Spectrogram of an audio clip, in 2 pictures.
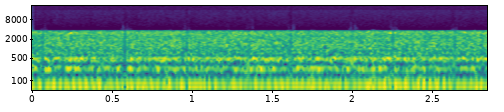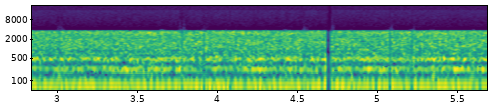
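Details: Continuous wing hum of a honey bee reproductive swarm settling into a bait hive at Painted Peacock Manor, 04/07/21; the massed low buzz holds steady, broken only by a tiny click near the end.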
